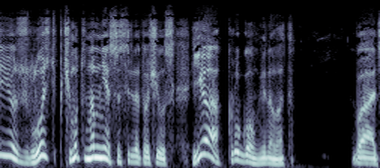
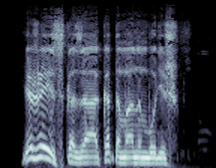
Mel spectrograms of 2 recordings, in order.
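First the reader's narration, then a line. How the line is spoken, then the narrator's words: Rather cold. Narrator (Russian): Проговорил он довольно холодно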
